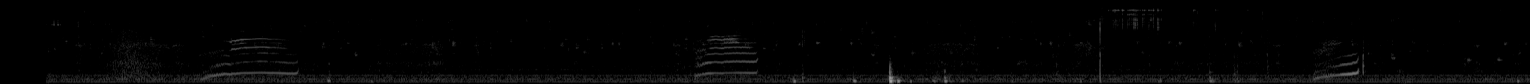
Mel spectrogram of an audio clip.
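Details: Four-week-old domestic kittens playing indoors, romping together energetically; three rising-falling harmonic meows near 2.5, 7.5 and 13.5 seconds over a steady low hum, with a sharp click or tap around 9 seconds.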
